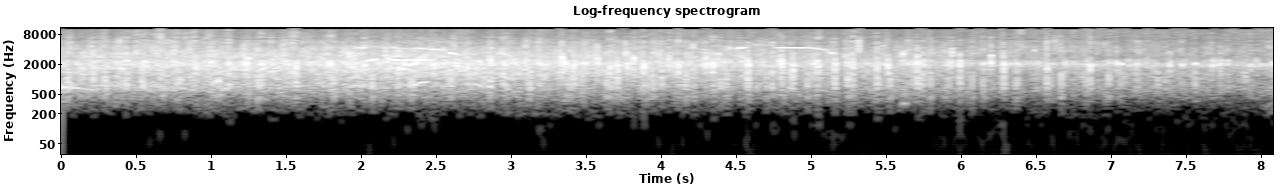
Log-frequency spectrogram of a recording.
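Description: A large crowd applauding, a dense clatter of many hands that eases off slightly toward the end, with a few voices calling out over it.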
